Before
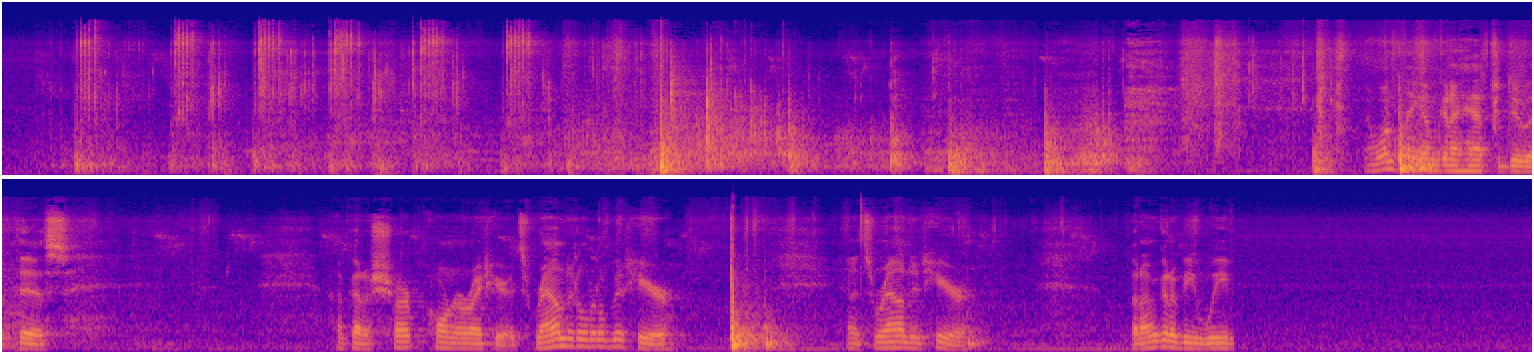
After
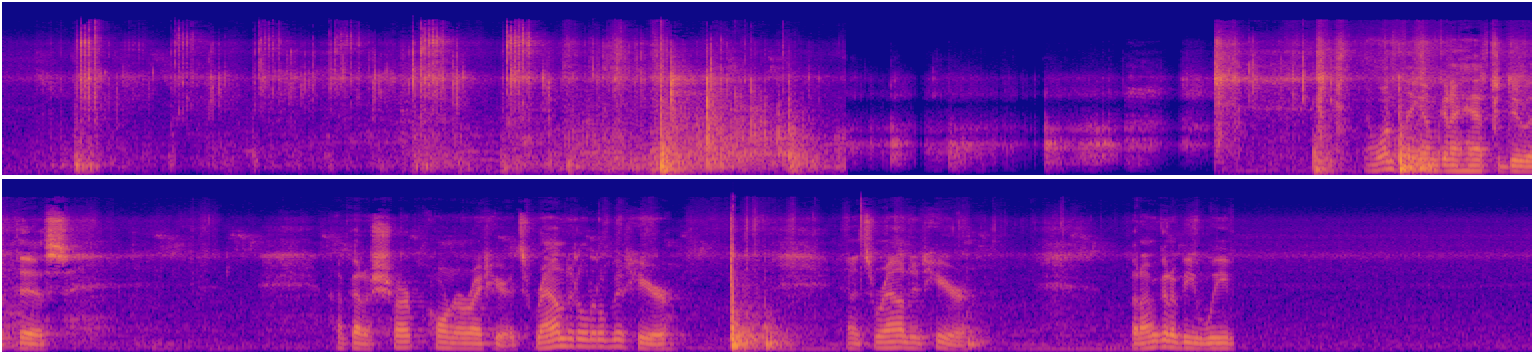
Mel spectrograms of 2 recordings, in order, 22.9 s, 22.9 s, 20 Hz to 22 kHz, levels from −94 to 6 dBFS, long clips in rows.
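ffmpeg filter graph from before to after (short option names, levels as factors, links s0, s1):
-filter_complex "[0:a]asettb=1/sr,asplit=3[s0][s1][s2];[s0]atrim=end=0.734[s3];[s1]atrim=start=0.73:end=2.99,asetpts=PTS-STARTPTS,afade=t=in:d=0.004:c=qsin,afade=t=out:st=2.256:d=0.004:c=qsin,lowshelf=f=300:g=-10.5,acompressor=threshold=0.00708:ratio=2:attack=3.2:release=140:knee=1:detection=peak[s4];[s2]atrim=start=2.986[s5];[s3][s4]acrossfade=d=0.004:c1=hsin:c2=qsin[s6];[s6][s5]acrossfade=d=0.004:c1=qsin:c2=hsin,asettb=1/sr,asplit=3[s7][s8][s9];[s7]atrim=end=6.324[s10];[s8]atrim=start=6.32:end=9.09,asetpts=PTS-STARTPTS,afade=t=in:d=0.004:c=qsin,afade=t=out:st=2.766:d=0.004:c=qsin,acrusher=bits=5:mix=0:aa=0.5,asplit=3[s11][s12][s13];[s11]bandpass=f=730:t=q:w=8,volume=1[s14];[s12]bandpass=f=1090:t=q:w=8,volume=0.501[s15];[s13]bandpass=f=2440:t=q:w=8,volume=0.355[s16];[s14][s15][s16]amix=inputs=3:normalize=0,lowshelf=f=130:g=-8[s17];[s9]atrim=start=9.086[s18];[s10][s17]acrossfade=d=0.004:c1=hsin:c2=qsin[s19];[s19][s18]acrossfade=d=0.004:c1=qsin:c2=hsin,highpass=100,equalizer=f=3600:w=3.7:g=14.5,volume=0.708"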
